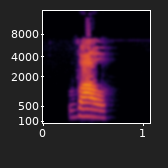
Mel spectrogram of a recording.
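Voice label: "вал", Komi-Zyrian, female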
